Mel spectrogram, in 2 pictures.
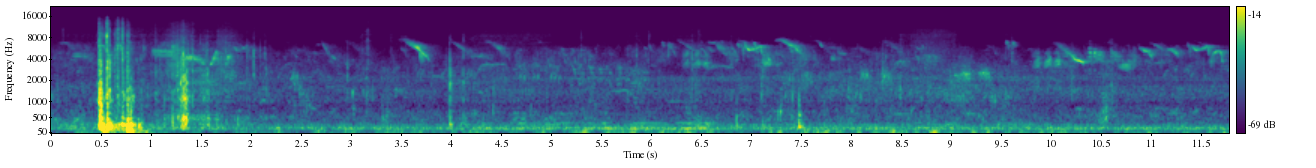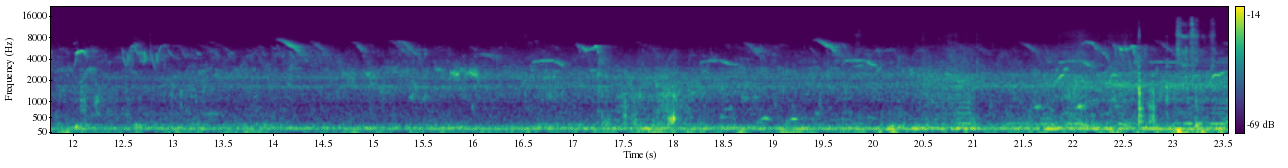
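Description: Small birds chirping over and over, many short quick downward chirps, above a faint steady low hum. A few sharp knocks in the first second or two, as a fish is put into a plastic tackle box.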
